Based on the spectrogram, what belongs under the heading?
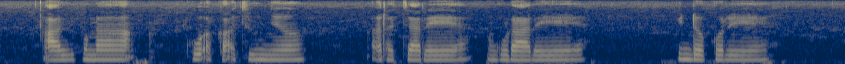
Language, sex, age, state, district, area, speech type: Santali, female, 30-45, West Bengal, Purba Bardhaman, rural, spontaneous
